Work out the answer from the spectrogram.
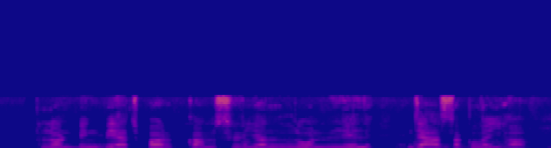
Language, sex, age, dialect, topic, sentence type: Magahi, male, 56-60, Western, banking, statement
